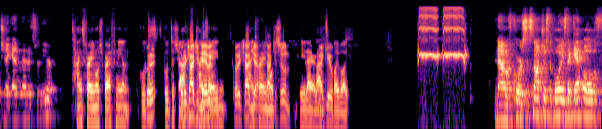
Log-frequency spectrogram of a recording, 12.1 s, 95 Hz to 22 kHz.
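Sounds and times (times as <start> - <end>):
referee's whistle blasts: 8.3 - 9.4.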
